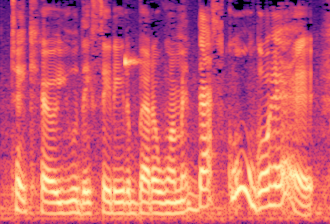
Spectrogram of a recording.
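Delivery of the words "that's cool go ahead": much higher, mock-breezy "that's cool"; daring the rivals, high and mocking; sarcastic. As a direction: wave them off with fake nonchalance.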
